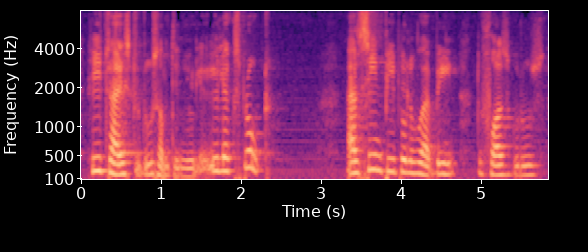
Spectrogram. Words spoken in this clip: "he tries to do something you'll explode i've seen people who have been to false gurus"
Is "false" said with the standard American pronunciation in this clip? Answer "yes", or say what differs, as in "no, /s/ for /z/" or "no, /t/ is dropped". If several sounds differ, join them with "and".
no, /l/ is dropped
